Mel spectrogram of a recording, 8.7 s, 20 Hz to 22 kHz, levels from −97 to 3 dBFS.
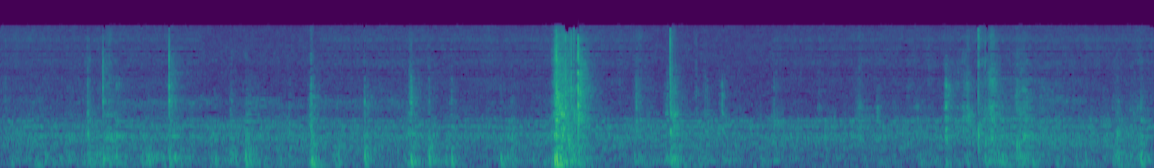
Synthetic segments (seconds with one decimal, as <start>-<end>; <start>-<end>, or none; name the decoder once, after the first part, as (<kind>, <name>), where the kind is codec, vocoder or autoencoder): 0.0-1.5 (autoencoder, DAC-VAE); 2.4-4.9; 5.8-8.7

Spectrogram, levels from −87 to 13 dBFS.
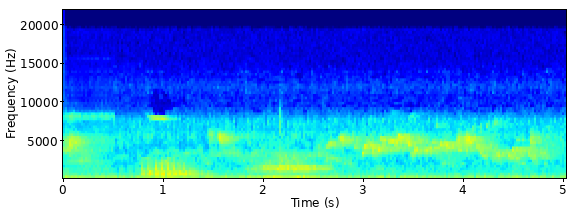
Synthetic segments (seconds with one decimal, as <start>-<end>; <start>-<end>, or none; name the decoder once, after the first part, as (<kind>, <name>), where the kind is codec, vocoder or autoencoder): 0.0-0.5 (autoencoder, DAC-VAE)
